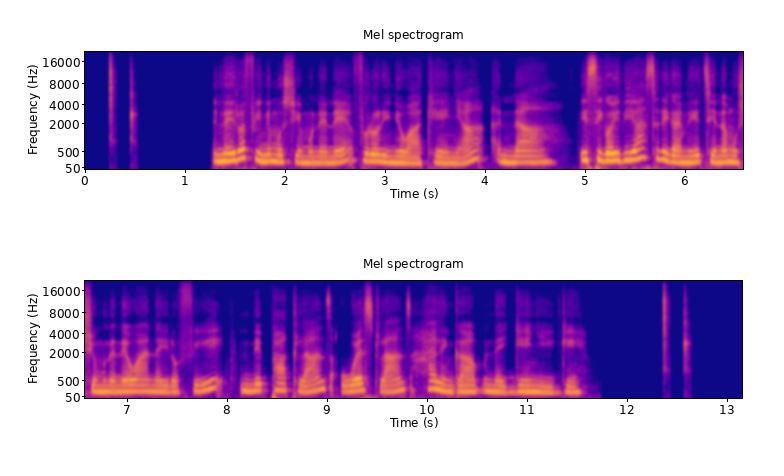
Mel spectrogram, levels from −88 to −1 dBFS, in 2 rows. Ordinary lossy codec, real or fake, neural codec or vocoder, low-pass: none; fake; autoencoder, 48 kHz, 32 numbers a frame, DAC-VAE, trained on Japanese speech; none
